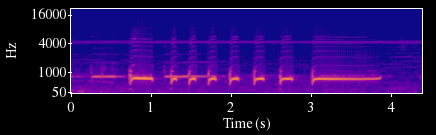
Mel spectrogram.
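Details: Perkutut Bangkok zebra dove calling as a lure for other zebra doves to answer: a mellow held note, a string of loud short stuttered coos, then a long drawn-out final note, with a thin high electronic tone behind.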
